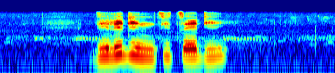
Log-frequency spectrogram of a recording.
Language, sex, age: Tswana, male, 20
